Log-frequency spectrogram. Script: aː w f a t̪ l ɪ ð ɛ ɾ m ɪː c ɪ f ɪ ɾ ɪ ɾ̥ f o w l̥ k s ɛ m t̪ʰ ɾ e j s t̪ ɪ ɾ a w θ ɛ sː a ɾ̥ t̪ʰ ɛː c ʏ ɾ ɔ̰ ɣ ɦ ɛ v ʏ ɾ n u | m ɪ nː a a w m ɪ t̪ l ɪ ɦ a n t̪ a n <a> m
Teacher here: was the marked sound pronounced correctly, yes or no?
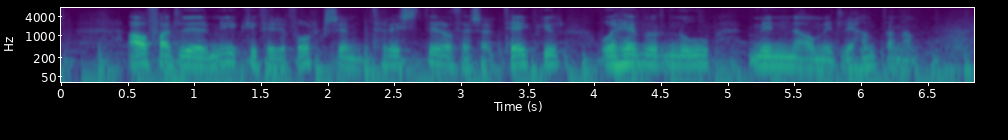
yes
